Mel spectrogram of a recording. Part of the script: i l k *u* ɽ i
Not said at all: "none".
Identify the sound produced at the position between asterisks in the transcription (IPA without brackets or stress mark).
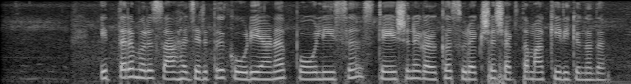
uː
